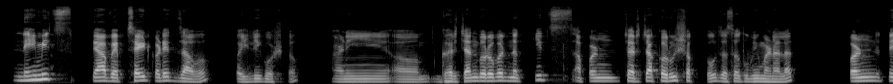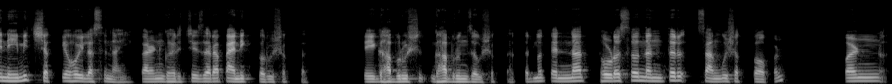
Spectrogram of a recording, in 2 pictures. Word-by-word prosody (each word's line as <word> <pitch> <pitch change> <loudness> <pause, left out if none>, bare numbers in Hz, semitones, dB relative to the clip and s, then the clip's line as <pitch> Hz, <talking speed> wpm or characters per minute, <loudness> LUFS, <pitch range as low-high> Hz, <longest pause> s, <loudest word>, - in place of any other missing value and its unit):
नेहमीच 220 +6 +3 0.2
त्या 170 0 +7
वेबसाईटकडेच 175 +2 +4
जावं 130 -3 -1 0.3
पहिली 125 +2 -4
गोष्ट 125 -2 -9 0.4
आणि 130 0 -4
अ, 120 -1 -5 0.2
घरच्यांबरोबर 165 +6 +2
नक्कीच 210 +7 -5
आपण 155 0 -2
चर्चा 150 +2 +4
करू 160 +2 +3
शकतो, 175 -5 -4
जसं 140 -1 -3
तुम्ही 135 0 -3
म्हणालात. 125 -2 -1 0.6
पण 165 +2 +3
ते 170 - +4
नेहमीच 165 +7 +2
शक्य 155 - -1
होईल 150 -2 +2
असं 135 +1 -4
नाही, 110 -2 -8
कारण 130 +1 +1
घरचे 135 +1 -3
जरा 140 0 +2
पॅनिक 135 -1 +6
करू 125 0 -3
शकतात. - - -15 0.6
ते 130 0 +4
घाबरू 135 0 +1
श 135 +2 -5
घाबरून 130 0 +1
जाऊ 120 -2 -2
शकतात. 120 -2 -15
तर 135 - -7
मग 155 - -2
त्यांना 150 +2 +3 0.2
थोडंसं 160 +3 +2
नंतर 160 +3 +3 0.2
सांगू 140 +1 0
शकतो 140 -2 -7
आपण. 120 - -7 0.6
पण 160 +1 +2
145 Hz, 150 wpm, -25 LUFS, 130-160 Hz, 0.6 s, त्या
